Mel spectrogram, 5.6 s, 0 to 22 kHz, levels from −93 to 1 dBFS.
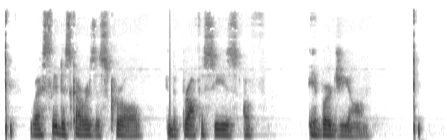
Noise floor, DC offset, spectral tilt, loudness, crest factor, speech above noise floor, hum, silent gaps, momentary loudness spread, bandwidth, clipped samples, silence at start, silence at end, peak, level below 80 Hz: -83 dBFS; under 0.1%; -5.5 dB/octave; -30 LUFS; 20 dB; 55 dB; none; none; 13 LU; 16.5 kHz; under 0.1%; 0.05 s; 0.35 s; -10 dBFS; -66 dBFS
